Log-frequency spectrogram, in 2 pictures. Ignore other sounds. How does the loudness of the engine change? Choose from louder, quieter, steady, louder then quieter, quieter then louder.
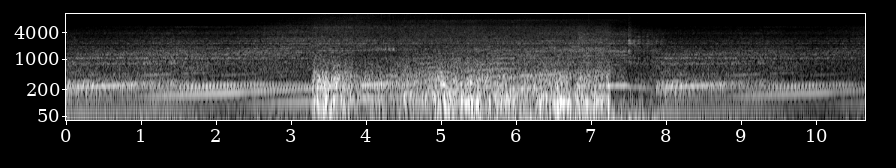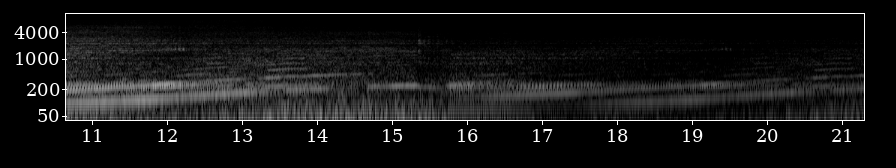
quieter.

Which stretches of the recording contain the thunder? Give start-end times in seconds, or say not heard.
3.2-7.3.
